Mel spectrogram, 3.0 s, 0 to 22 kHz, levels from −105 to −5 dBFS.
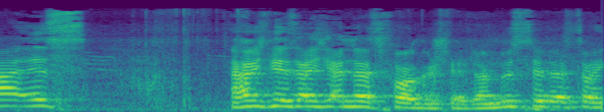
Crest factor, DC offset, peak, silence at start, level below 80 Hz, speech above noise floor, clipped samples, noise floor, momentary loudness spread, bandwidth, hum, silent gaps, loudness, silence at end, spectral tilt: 18 dB; under 0.1%; -4 dBFS; 0 s; -56 dBFS; 24 dB; under 0.1%; -44 dBFS; 10 LU; 16 kHz; none; none; -21 LUFS; 0 s; -5.5 dB/octave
